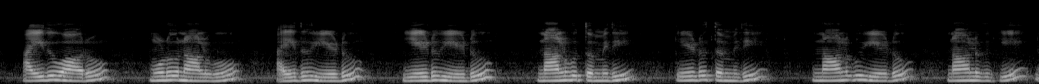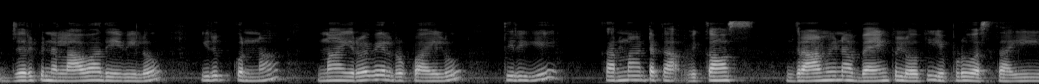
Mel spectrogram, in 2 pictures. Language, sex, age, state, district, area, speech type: Telugu, female, 45-60, Andhra Pradesh, Nellore, rural, read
